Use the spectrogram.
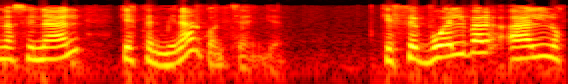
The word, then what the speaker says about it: Schengen: Algunos, ¿Schengen se pronuncia? Schengen, Ya.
